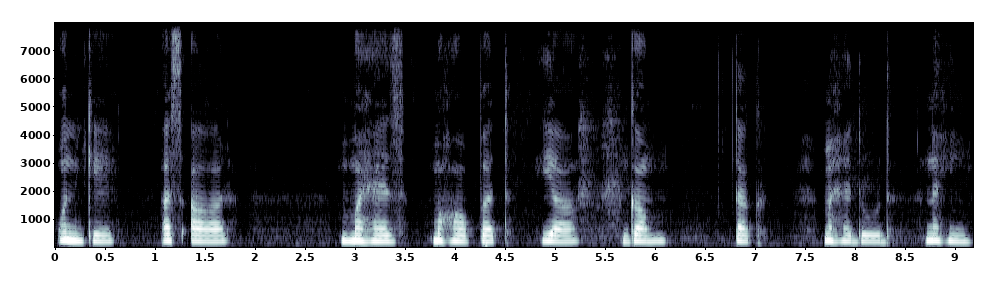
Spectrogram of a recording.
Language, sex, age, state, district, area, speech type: Urdu, female, 18-30, Delhi, Central Delhi, urban, spontaneous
